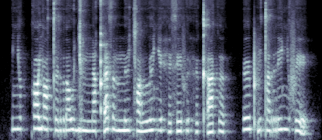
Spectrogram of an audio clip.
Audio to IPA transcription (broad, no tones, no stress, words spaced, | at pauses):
ʎɤkːɒjɒ tərɒwɟø nːeqʼisɤ nːɨcɒ lːɨʎe hesefɨ høkʼakə | ø pʼitariʎɤf e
